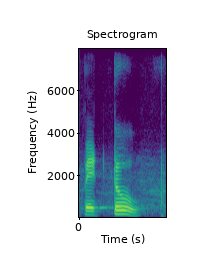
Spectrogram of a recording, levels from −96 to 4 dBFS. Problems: constant background noise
